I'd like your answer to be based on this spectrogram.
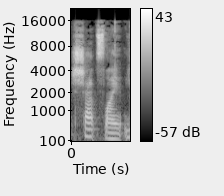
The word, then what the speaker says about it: Schatzline: Nate Schatzline.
